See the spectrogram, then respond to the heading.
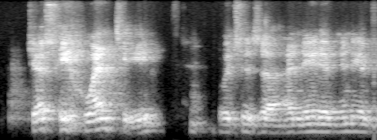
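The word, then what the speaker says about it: Jesse Wente: Jess Went, is that how you pronounce it? Jesse Wenty. Jesse Wenty, which is a native Indian from Ontario, and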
